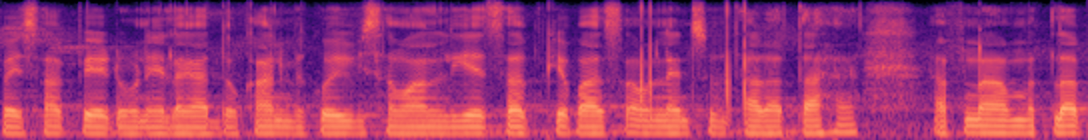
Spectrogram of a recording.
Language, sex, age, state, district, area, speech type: Hindi, male, 18-30, Bihar, Madhepura, rural, spontaneous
